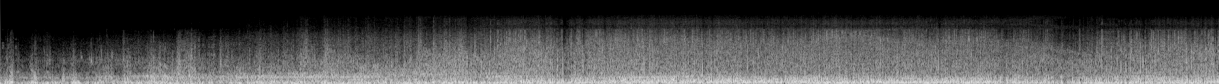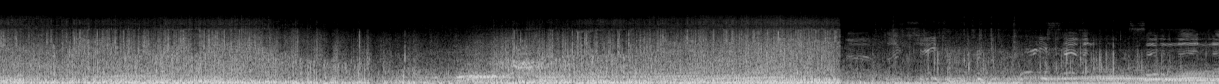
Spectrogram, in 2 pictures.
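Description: Wind buffets loudly against a car.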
